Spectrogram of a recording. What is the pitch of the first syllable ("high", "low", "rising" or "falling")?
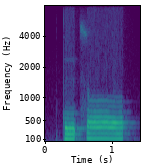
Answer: low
